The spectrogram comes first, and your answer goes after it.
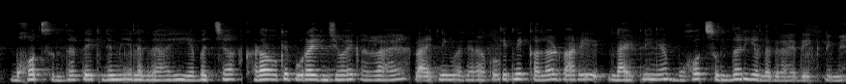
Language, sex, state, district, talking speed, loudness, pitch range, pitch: Hindi, female, Uttar Pradesh, Hamirpur, 240 wpm, -24 LUFS, 200-230 Hz, 215 Hz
